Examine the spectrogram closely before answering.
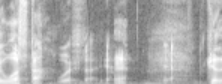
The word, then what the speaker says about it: Worcester: oh it's worcester mass yeah no stuff yeah it's spelled worcester but they say worcester what's that yeah yeah because they don't know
